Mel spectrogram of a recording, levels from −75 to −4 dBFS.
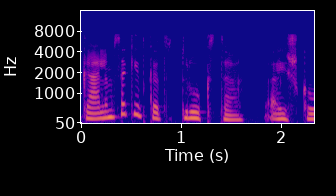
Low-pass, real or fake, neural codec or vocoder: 7.2 kHz; real; none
